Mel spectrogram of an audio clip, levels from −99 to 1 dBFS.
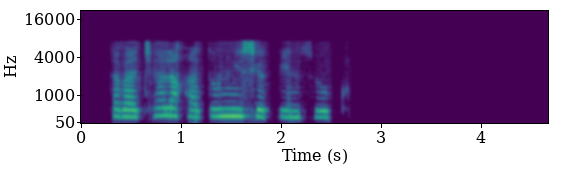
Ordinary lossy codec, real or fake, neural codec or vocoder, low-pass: AAC, 48 kbps; fake; autoencoder, 48 kHz, 128 numbers a frame, DAC-VAE, trained on Japanese speech; 7.2 kHz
